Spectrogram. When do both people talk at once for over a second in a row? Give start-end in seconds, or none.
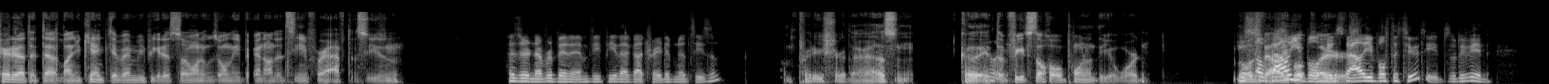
12.4-13.6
